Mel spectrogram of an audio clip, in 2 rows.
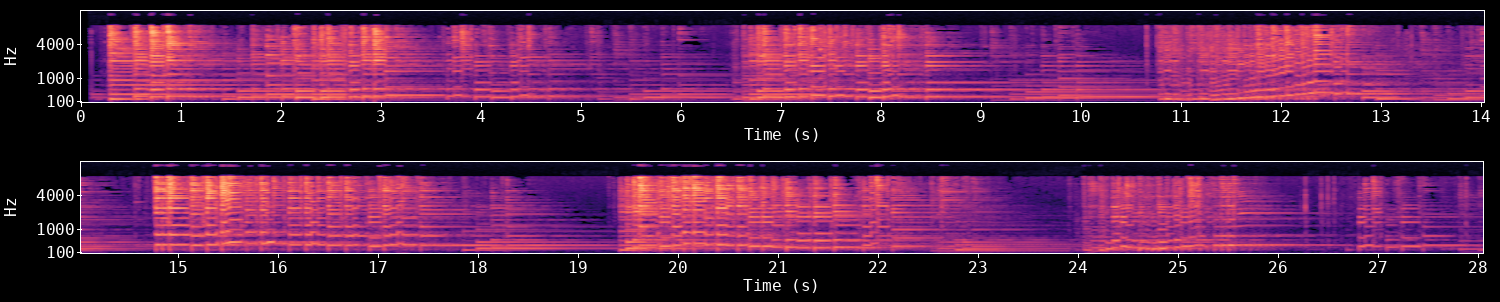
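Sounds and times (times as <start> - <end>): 
Spanish guitar intro: 0.1 - 28.0.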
